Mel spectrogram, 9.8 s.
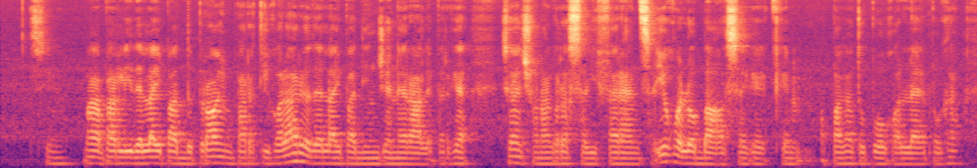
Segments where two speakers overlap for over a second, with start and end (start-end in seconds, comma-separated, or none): none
